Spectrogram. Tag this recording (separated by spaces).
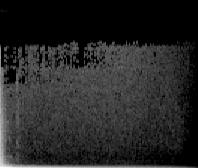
bol drum hindustani tabla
